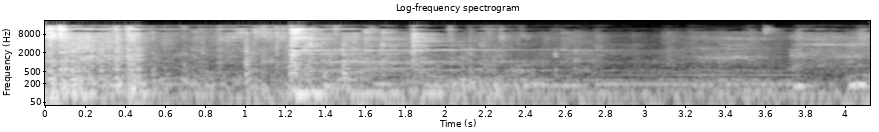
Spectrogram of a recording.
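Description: Clear vinyl enclosure panel rustling and crinkling as it is pulled out of its frame track, with a sharp click a little over a second in. A faint steady tone lingers for about a second and a half afterwards.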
